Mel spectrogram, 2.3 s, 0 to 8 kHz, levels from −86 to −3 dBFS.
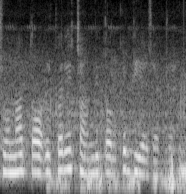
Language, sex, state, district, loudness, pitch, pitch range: Hindi, female, Chhattisgarh, Raipur, -17 LUFS, 225 Hz, 215-240 Hz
